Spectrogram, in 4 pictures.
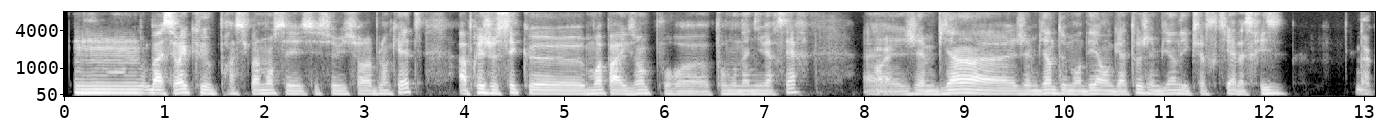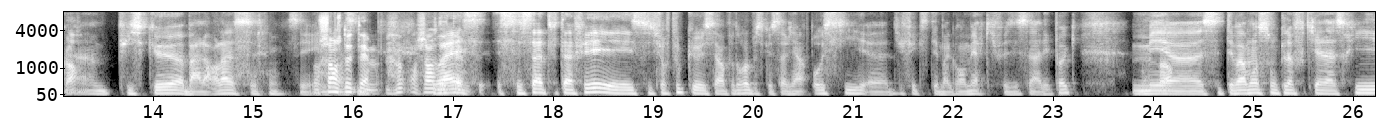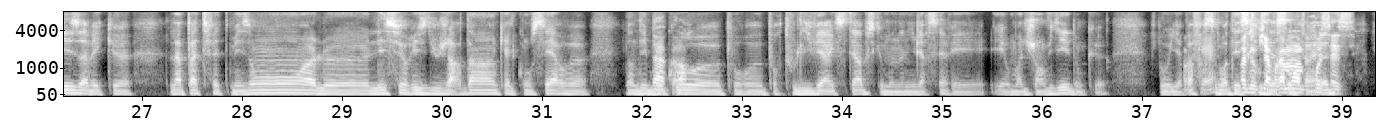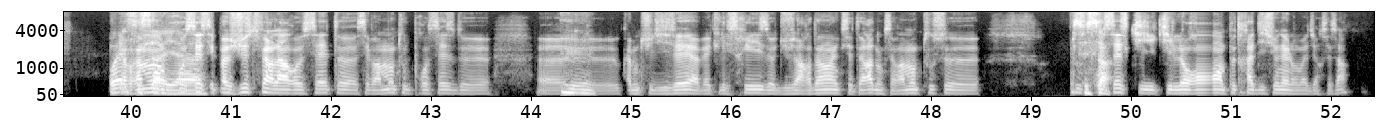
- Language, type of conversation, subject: French, podcast, Peux-tu me raconter une tradition culinaire de ta famille ?
- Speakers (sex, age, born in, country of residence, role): male, 20-24, France, Austria, guest; male, 30-34, France, France, host
- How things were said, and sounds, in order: chuckle; chuckle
